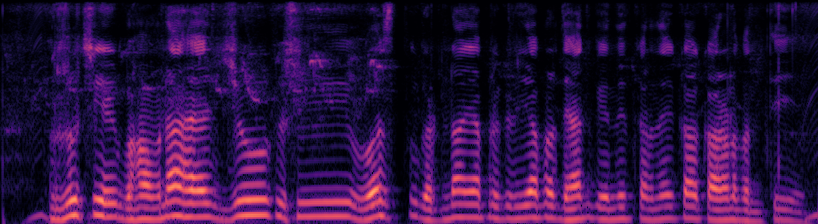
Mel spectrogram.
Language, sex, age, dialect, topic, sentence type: Hindi, male, 25-30, Awadhi Bundeli, banking, statement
